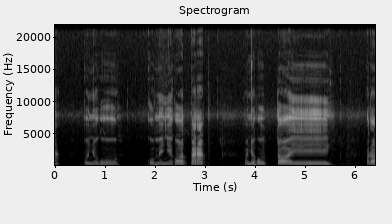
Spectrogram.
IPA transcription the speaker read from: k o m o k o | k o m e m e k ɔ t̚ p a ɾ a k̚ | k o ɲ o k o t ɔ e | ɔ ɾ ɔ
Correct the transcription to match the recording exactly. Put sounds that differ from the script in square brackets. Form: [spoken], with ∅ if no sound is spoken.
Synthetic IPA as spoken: k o [ɲ] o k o | k o m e [ɲ] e k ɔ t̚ p a ɾ a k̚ | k o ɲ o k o t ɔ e | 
